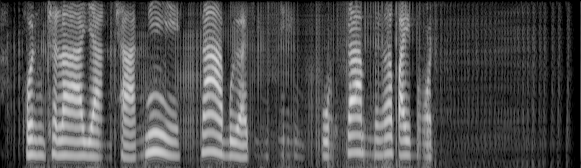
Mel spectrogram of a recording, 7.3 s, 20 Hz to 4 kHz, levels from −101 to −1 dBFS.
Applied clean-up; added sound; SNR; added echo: neural separator model SepFormer WHAM!.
